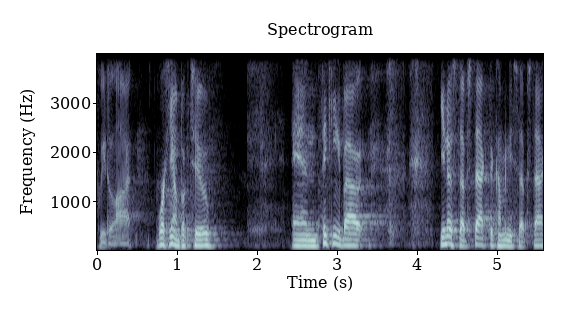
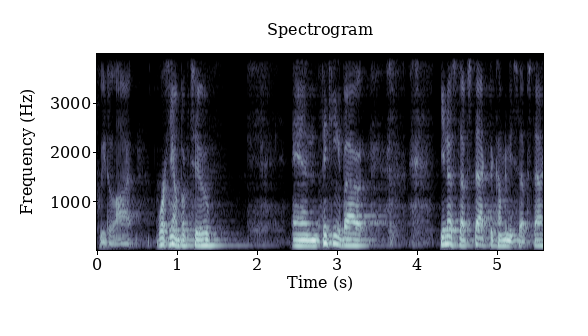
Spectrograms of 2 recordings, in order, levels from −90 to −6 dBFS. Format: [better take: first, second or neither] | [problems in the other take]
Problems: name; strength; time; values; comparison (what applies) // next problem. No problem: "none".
first | room echo; dies away in 0.3 s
